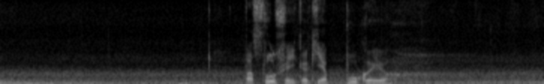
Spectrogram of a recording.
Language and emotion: Russian, neutral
